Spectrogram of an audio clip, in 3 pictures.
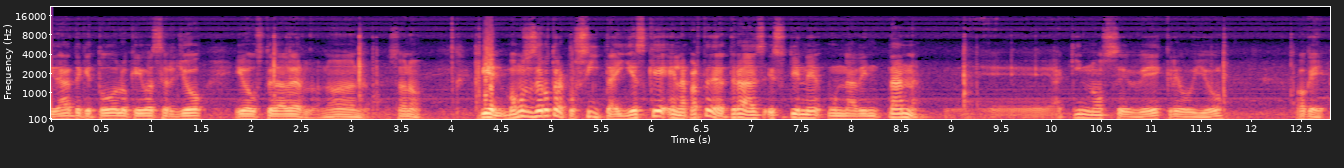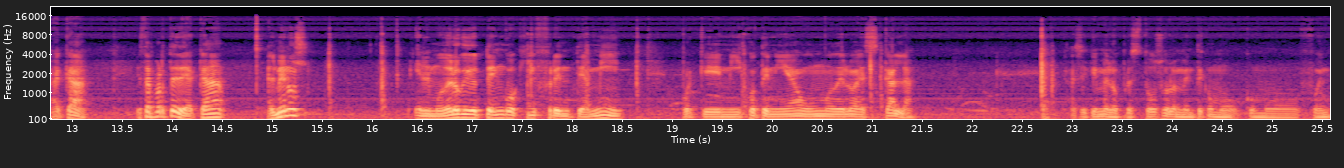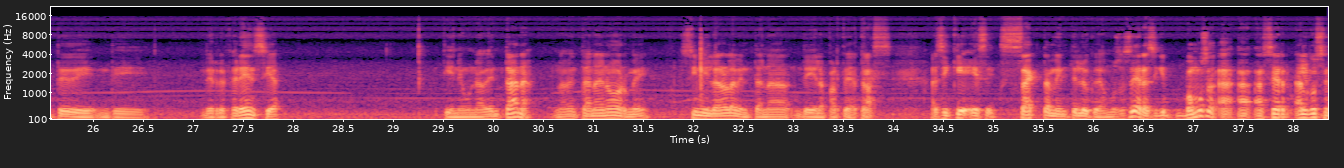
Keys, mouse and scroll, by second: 2.3 Tab, 2.5 click, 3.1 Tab, 3.6 click, 3.7 middle click, 8.0-8.3 scroll up 1, 8.4 scroll down 1, 9.2 1, 10.7-11.1 scroll down 1, 11.9 shift+middle click, 12.6-13.1 shift+scroll up 1, 15.3-15.7 scroll down 1, 15.8 shift+click, 16.4 shift+middle click, 17.3-17.6 scroll up 1, 17.7-18.8 shift+middle drag, 18.9 shift+middle click, 21.0 3, 22.7 c, 24.0-32.1 drag, 32.1 Escape.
